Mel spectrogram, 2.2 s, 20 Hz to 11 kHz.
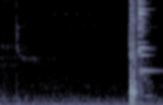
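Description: A single shot from a Diana 54 Airking Pro side-lever spring-piston air rifle about 1.7 seconds in: a short sharp report with a metallic ring. The rest is near silence.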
